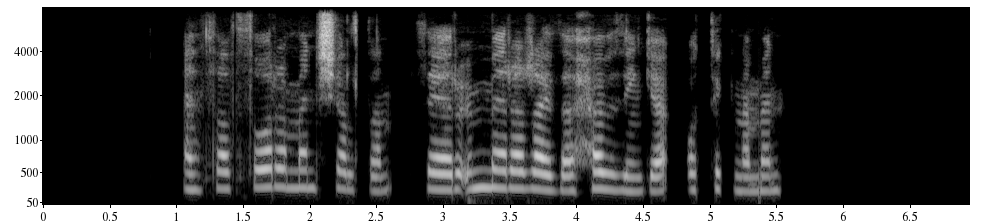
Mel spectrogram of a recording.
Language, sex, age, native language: Icelandic, female, 18-19, Icelandic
